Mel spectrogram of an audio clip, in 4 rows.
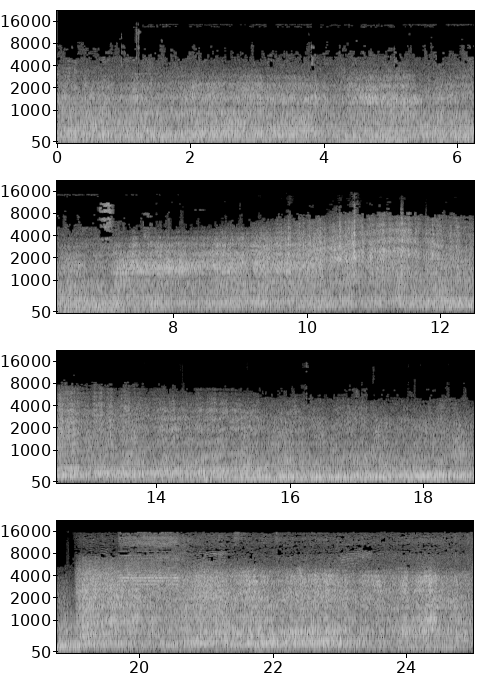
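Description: Jet engines of a formation of aerobatic display jets flying overhead, a steady loud roar that swells and fades as they pass. The sound changes abruptly about 19 seconds in.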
